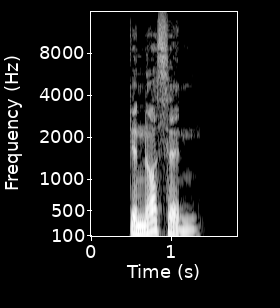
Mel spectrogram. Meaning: female equivalent of Genosse
- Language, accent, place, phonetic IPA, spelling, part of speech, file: German, Germany, Berlin, [ɡəˈnɔsɪn], Genossin, noun, De-Genossin.ogg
